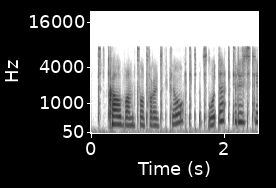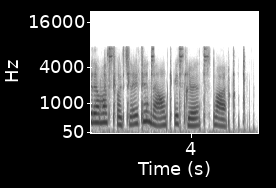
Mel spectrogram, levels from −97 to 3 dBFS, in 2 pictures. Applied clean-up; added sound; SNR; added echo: neural diffusion model UNIVERSE++.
